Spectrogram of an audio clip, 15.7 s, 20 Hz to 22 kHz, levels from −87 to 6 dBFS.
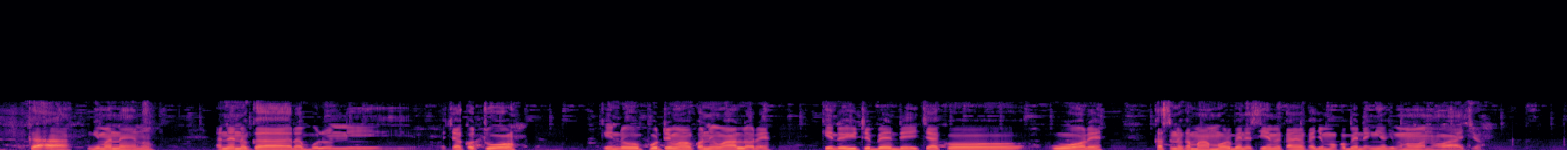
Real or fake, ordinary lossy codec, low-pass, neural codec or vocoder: real; none; 7.2 kHz; none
